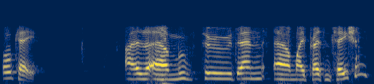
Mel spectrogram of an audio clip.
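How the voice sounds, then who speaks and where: A middle-aged Irish woman with a Dublin accent gives a technical conference presentation, talking quickly with many fillers. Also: mid-range voice, steady tone. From Ireland. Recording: tinny phone-like recording.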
